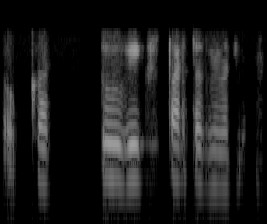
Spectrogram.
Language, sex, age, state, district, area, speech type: Telugu, female, 18-30, Andhra Pradesh, N T Rama Rao, urban, conversation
